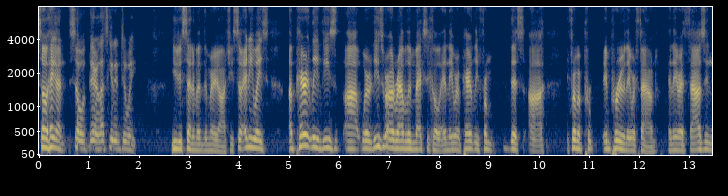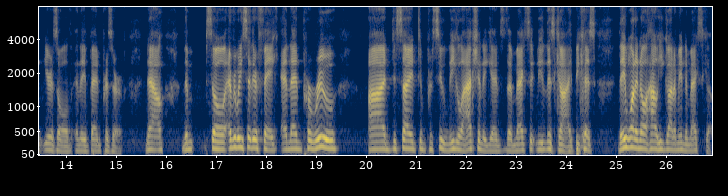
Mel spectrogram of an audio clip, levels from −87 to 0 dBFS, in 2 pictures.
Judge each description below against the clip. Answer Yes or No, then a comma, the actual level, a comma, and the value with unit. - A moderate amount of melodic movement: Yes, average, 3.8 semitones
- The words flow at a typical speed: Yes, average, 185 wpm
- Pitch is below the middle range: No, medium, 150 Hz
